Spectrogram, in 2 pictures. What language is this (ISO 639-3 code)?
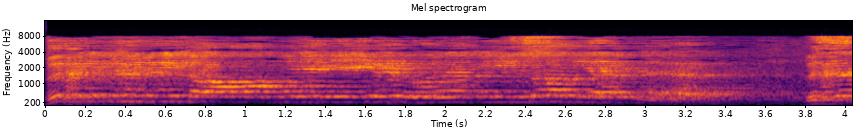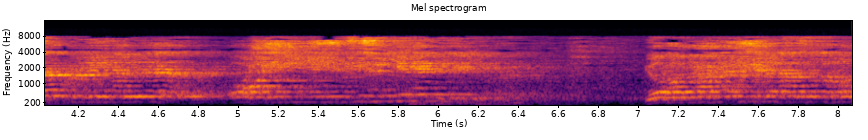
tur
